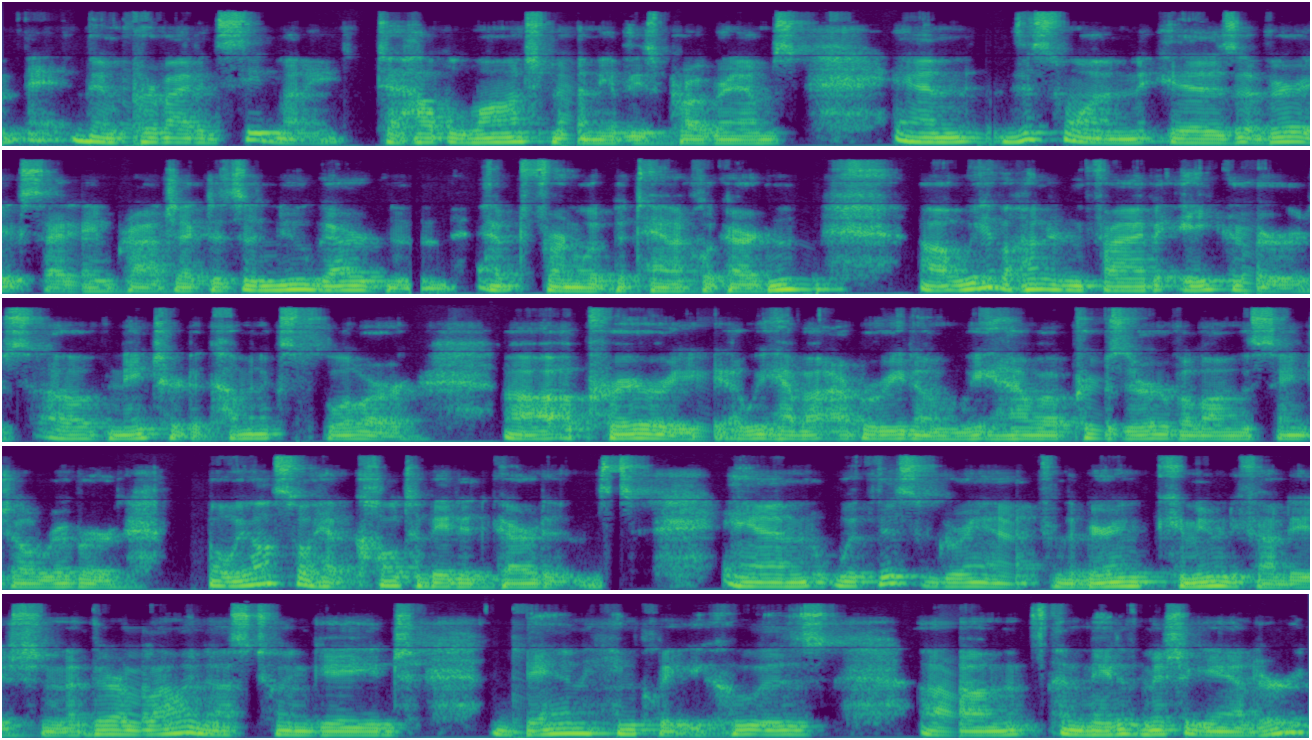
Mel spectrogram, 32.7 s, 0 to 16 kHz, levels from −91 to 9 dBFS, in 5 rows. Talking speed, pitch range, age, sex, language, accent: 150 wpm, 90-115 Hz, 50-69, male, English, American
